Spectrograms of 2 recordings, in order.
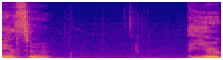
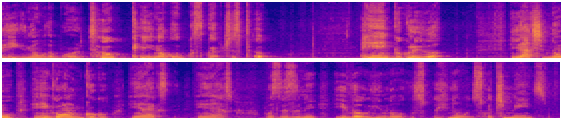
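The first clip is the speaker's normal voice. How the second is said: excited; 8 semitones higher, 3 dB louder than usual. Real, not acted. Raving about his scripture knowledge.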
